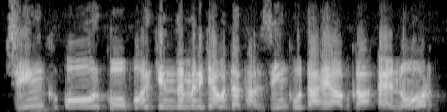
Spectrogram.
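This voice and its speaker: A man's voice: high voice, fairly even intonation, racing, pushed and bright, dry recording, muffled recording. A male chemistry teacher giving an exam-prep lecture, firing off questions and answering them himself and repeating key points over and over.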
